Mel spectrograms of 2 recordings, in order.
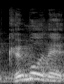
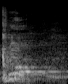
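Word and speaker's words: כמו נד: Nitsevu, kemo, voyez, on dit kemoned, on ne doit pas dire kmo, kemoned.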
